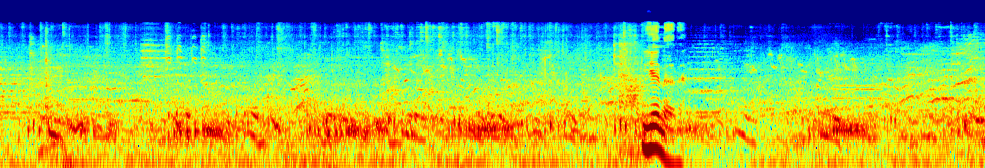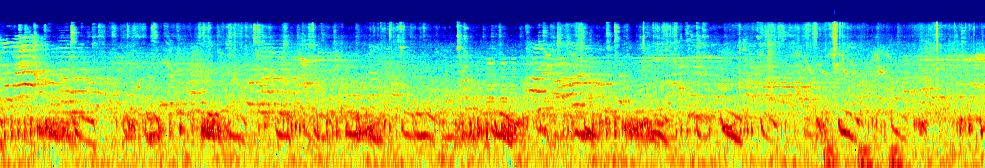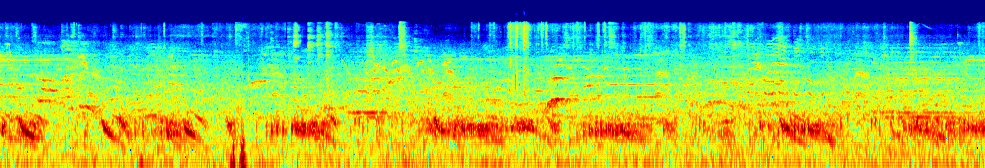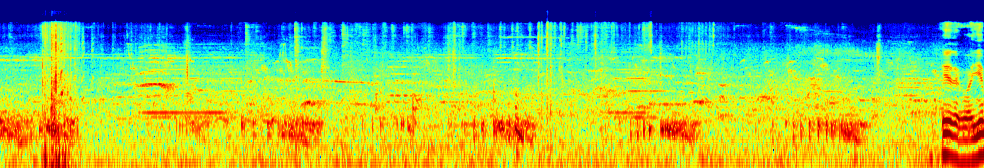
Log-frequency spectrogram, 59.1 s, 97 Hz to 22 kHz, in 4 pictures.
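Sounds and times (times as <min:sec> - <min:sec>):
pigeons cooing: 0:00.0 - 0:09.1, 0:10.2 - 0:34.8, 0:35.6 - 0:45.6, 0:47.2 - 0:50.6, 0:51.3 - 0:52.6, 0:53.8 - 0:55.0, 0:56.1 - 0:57.4
wings fluttering: 0:45.0 - 0:45.6.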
